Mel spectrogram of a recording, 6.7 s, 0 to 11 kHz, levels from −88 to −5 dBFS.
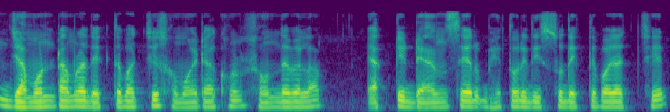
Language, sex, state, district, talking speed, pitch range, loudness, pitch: Bengali, male, Jharkhand, Sahebganj, 135 wpm, 105-120 Hz, -22 LUFS, 115 Hz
